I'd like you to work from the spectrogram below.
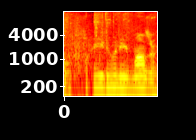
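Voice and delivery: fast, high, baffled blurt. Retold or imitated. To his friend walking into his mom's room, quick high baffled question. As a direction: rush it out in confused alarm.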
